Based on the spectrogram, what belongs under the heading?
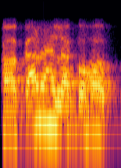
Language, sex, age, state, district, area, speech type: Odia, male, 45-60, Odisha, Nuapada, urban, conversation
